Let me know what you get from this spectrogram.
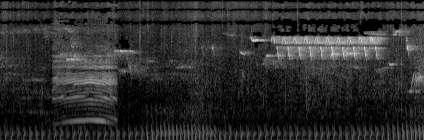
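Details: Tame cattle herded from a broad green field toward the pen: a single arched, harmonic moo lasting about a second near the start, then a pulsing motorcycle engine throbs on with high bird chirps above.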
